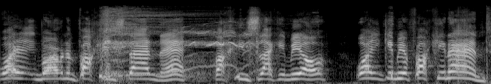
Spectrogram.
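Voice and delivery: acted, shrill, high-pitched, angry cockney yell. Retelling confronting people who talk about them, acting out own shouting. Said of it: "I'm just shouting at them louder and louder".

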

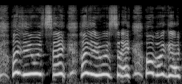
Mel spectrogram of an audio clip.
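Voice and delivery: very high, loud, tongue-tied, flustered gushing babble. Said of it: "he literally lost his fucking shit".

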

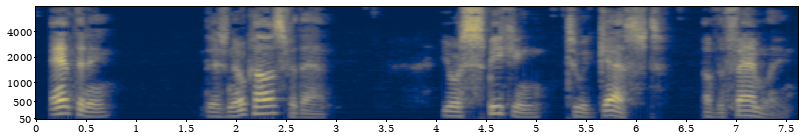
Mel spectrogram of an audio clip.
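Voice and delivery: quiet, soft-spoken voice that still carries. Retelling someone's remark in front of everyone, in a soft-spoken but carrying voice. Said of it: "it's this like voice that is soft spoken but loud enough that everybody can hear it".

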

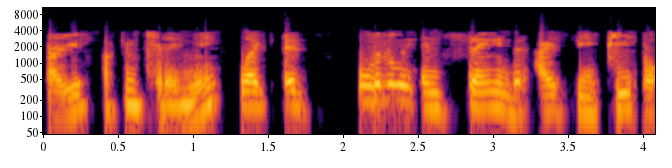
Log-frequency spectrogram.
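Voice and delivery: furious, fed-up, really angry outburst. Venting about someone who left them on read during a pandemic, angry. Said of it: "I'm like really angry".

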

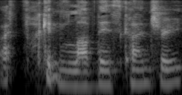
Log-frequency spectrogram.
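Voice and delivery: hushed, very quiet English accent. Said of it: "Why are you British?".

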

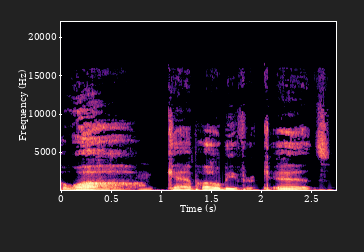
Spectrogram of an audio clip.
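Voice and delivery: put-on, laid-back surfer voice. Reading a camp name aloud in a Keanu voice. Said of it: "a Keanu voice".

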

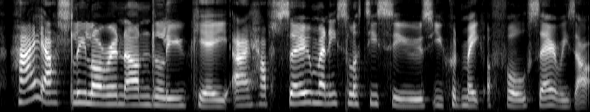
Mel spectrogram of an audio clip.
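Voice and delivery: ordinary talk, nothing marked

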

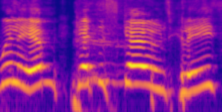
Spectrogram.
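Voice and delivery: very high, slow, unhurried, posh royal voice. Chatting with a co-host about saying scone, doing the Queen's voice. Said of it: "The Queen would have said scone".

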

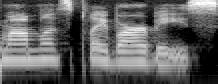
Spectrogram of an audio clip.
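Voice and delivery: ordinary delivery

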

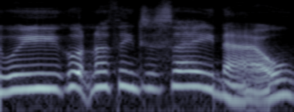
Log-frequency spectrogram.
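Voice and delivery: timid half-mumble. Retelling what Holger Rune said after the handshake: imitating him saying it meekly. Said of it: "he sort of says quite meekly".

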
